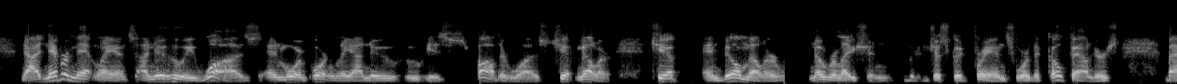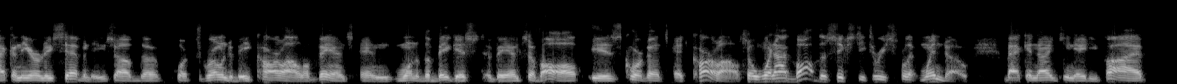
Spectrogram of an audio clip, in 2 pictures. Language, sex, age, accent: English, male, 60-79, American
